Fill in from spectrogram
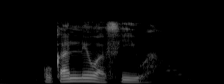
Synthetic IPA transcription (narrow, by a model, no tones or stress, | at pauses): ukʼan̩nɛwafiːwa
